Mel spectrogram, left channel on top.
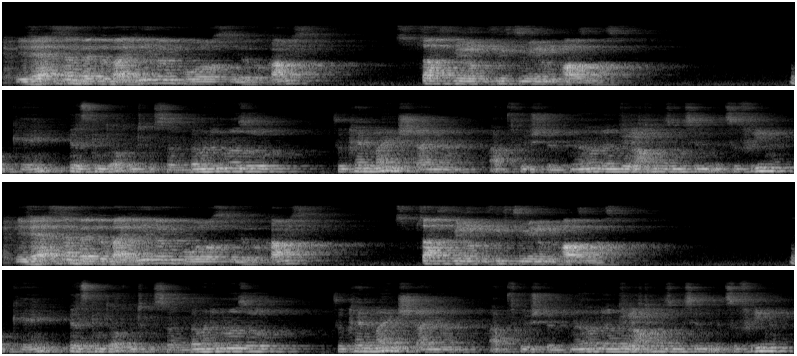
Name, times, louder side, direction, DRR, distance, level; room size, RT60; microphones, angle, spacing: voice 1, 0.1-3.0 4.1-6.0 14.1-14.4, equal, 40° right, -8 dB, 2.1 m, -23 dB
voice 2, 7.9-10.6 11.2-12.5 12.8-15.7, left 1 dB, 5° right, -6 dB, 1.0 m, -27 dB
9.5 x 6.9 x 2.7 m, 1.4 s
head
